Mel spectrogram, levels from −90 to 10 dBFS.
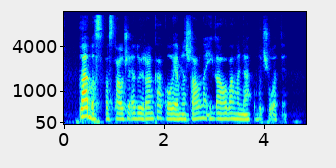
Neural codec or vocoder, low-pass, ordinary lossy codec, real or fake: autoencoder, 48 kHz, 32 numbers a frame, DAC-VAE, trained on Japanese speech; 10.8 kHz; AAC, 32 kbps; fake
